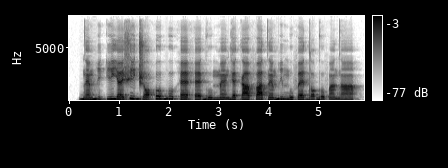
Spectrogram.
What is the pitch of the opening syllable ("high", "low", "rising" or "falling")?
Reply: low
